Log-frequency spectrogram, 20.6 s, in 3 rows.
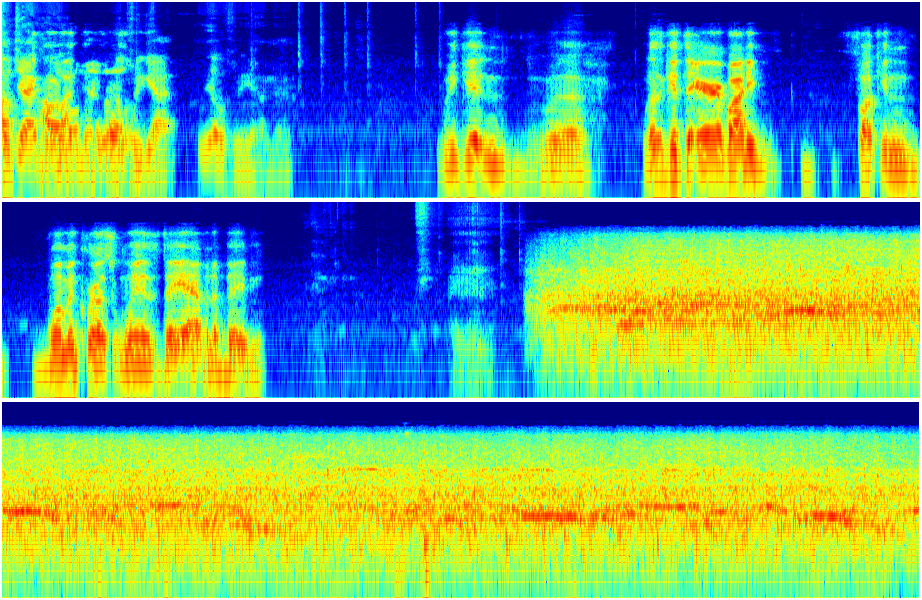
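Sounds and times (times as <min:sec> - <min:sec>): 
speech: 0:00.0 - 0:02.3, 0:03.2 - 0:08.9
applause: 0:10.8 - 0:20.6.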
